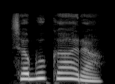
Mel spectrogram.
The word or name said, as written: ಚಬಕಾರ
